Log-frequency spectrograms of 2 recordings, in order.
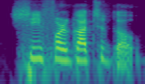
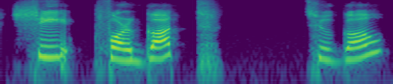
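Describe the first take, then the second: First: The T of forgot is dropped and linked. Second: The T of forgot is clearly pronounced. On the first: The speaker calls it right. "So it sounds better" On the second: The speaker calls it wrong. "instead of saying"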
